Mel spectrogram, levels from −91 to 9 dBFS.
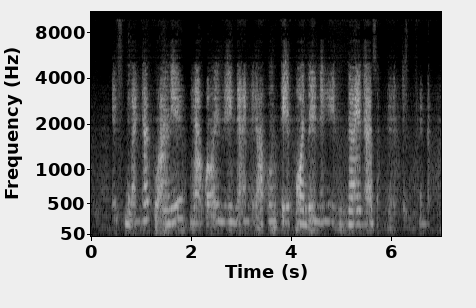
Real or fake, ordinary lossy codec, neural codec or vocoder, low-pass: fake; AAC, 64 kbps; codec, 44.1 kHz, 0.9 kbps, DAC; 9.9 kHz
